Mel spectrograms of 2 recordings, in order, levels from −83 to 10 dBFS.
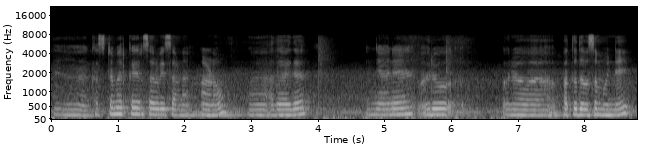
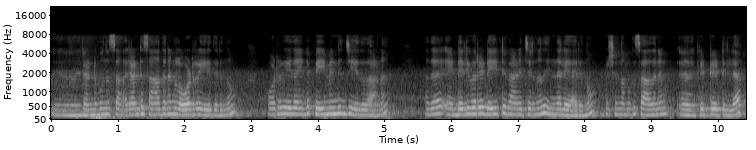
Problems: low volume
